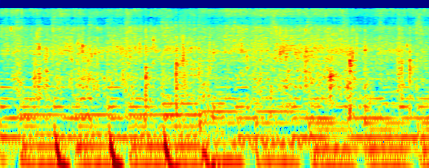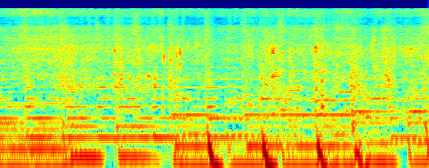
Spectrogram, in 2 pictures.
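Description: Snails in their shells dropped by hand into a hot steel wok of frying paste, sizzling steadily, with scattered sharp clicks as the shells land against the wok and each other.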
